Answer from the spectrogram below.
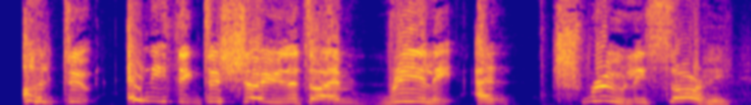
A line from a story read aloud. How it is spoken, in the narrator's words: cried Octavian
